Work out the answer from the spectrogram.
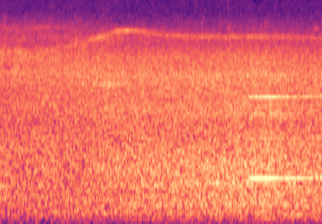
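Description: Hanshin Railway train running at the station platform: a steady rumbling noise that grows slightly louder, with a thin steady whine coming in about three seconds in.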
